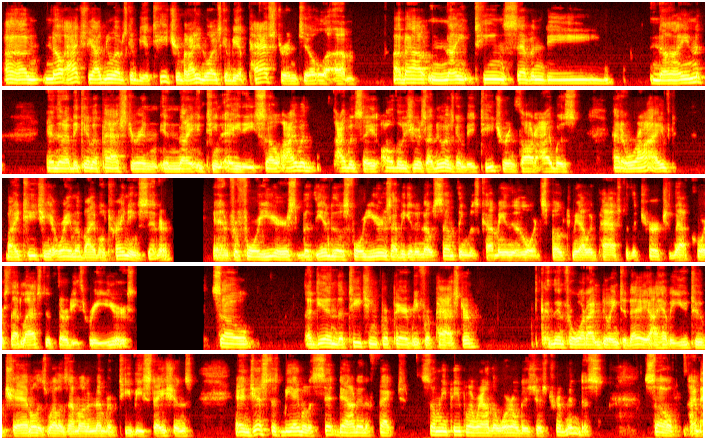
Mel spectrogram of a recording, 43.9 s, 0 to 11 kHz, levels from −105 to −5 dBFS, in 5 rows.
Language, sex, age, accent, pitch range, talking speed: English, male, 50-69, American, 110-145 Hz, 215 wpm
